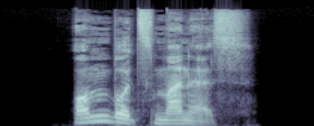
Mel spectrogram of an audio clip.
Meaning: genitive singular of Ombudsmann
- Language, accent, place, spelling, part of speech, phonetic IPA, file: German, Germany, Berlin, Ombudsmannes, noun, [ˈɔmbʊt͡sˌmanəs], De-Ombudsmannes.ogg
